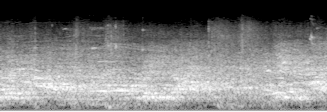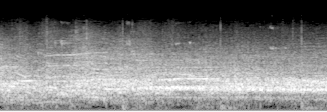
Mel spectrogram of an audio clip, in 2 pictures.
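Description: Basketball dribbled on a hardwood gym floor, repeated bounces under a steady din of crowd voices in the gym.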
